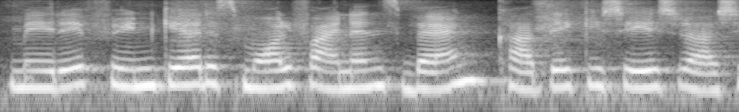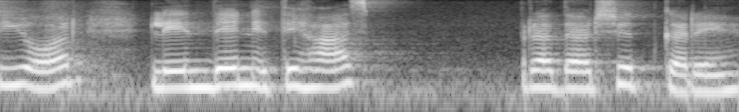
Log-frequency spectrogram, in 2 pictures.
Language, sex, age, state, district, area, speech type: Hindi, female, 30-45, Madhya Pradesh, Jabalpur, urban, read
